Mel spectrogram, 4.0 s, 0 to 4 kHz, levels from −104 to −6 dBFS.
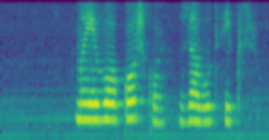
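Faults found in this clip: No findings for call and media quality; the speech reaches the listener over the call path with nothing above 4 kHz, which fits a narrowband G.711 A-law call at 64 kbps.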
